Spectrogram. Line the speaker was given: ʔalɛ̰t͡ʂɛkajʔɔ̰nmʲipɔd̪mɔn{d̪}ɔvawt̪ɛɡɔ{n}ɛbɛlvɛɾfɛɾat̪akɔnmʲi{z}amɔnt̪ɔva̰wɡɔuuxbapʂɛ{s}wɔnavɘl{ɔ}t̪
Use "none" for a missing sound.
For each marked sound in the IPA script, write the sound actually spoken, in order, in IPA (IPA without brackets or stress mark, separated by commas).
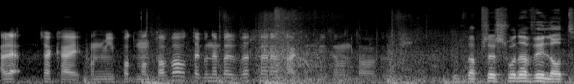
t̪, n, z, ʂ, ɔ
